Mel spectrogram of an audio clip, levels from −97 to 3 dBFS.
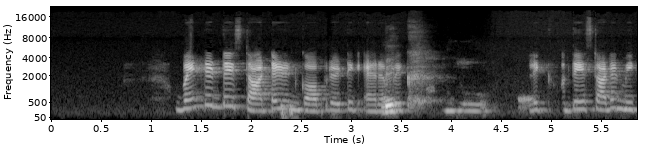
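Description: An echo canceller likely treated simultaneous talk from both ends as echo and turned everything down, giving speech suppressed in double talk. From 3.89 to 4.29 s the speech sinks, falling by about 20 dB at its deepest. From 5.09 to 5.14 s a brief, shallow dip of about 5 dB follows.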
